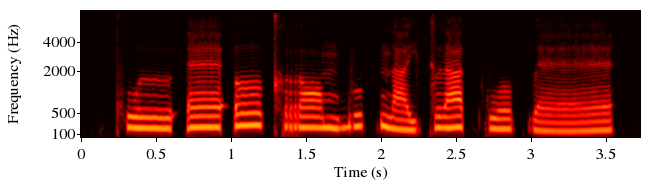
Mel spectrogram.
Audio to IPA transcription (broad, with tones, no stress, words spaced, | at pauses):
kʰwɯː˩˦ʔɛː˥˩ ʔɤː˥˩kʰrɔː˧m bu˦˥k̚na˨˩jkla˦˥t̚ kwo˥˩k̚lɛː˩˦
